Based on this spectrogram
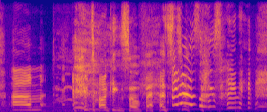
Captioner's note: chuckles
